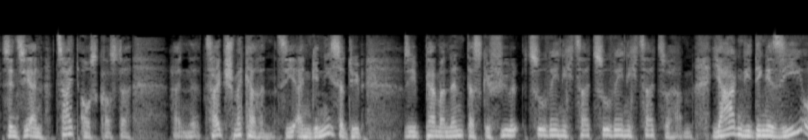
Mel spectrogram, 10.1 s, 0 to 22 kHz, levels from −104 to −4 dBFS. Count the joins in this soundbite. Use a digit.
3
